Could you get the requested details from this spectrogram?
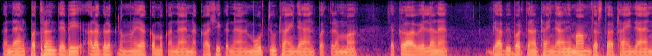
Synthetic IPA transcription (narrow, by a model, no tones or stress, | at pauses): kɐ̃nd̪aːɦɪnɪ̆pɐt̪ʰəɾəɽ̃ɪ̆t̪ebɪɐ̰ləɡɐləɡnɐmuːnəd͡ʑakɐmkɐ̃nd̪aːɦɪnɪːɐkaːʃikɐ̃nd̪aːɦɪnmuːɾt̪ijũʈʰaːĩːnd̪aːɦɪnpɐt̪ʰɾənɪ̆mã | t͡ɕɐklaʋeːləɽ̃ | ɓijabɪbɐɾt̪ənʈʰaːĩːnd̪aːɦɪnɦɪmaːmd̪ɐst̪aʈʰaːɦĩːn̆d̪aːɦɪn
